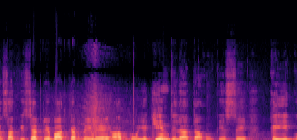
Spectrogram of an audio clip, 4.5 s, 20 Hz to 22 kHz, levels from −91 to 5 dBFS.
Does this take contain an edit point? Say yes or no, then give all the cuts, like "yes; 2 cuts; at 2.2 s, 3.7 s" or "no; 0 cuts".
yes; 1 cut; at 1.4 s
